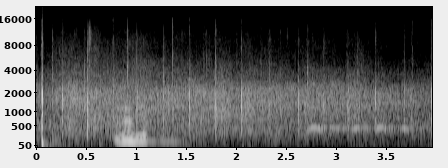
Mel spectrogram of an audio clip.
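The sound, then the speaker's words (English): An audience applauds the creative team who made the stage backdrop, in a steady, dense patter of clapping at moderate volume, with a brief voice or cheer rising through it and a low sustained tone later on. “a whole team of creative people who deserve our applause for what they have done.”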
